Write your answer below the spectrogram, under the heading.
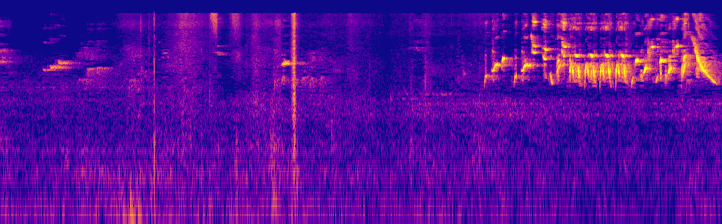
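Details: Wild-caught European goldfinch from bird keeping in Algeria. Nearly five seconds of quiet with a few faint ticks, then a bright burst of high, rapid, tinkling trills and twitters that runs to the end.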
